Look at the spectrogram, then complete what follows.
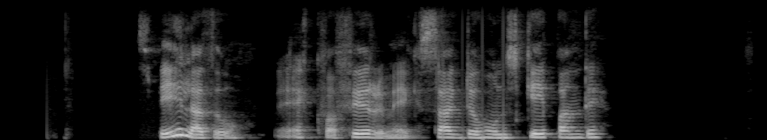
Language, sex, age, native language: Icelandic, female, 60-69, Swedish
